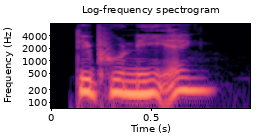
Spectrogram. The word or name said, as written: deponering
